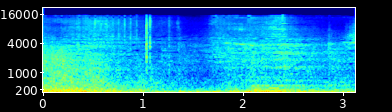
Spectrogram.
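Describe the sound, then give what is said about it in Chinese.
Massed naval gunfire as all of the American warships' guns fire skyward at aircraft at maximum rate, forming a loud, continuous barrage of heavy low booms that blur into a dense, rolling rumble throughout. “同时美军军舰所有火炮都朝着空中以最大射速开始射击，一时间万炮齐鸣，火光冲天。”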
